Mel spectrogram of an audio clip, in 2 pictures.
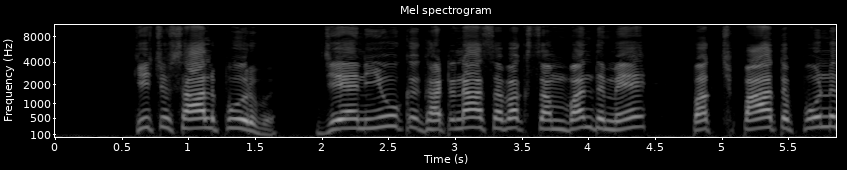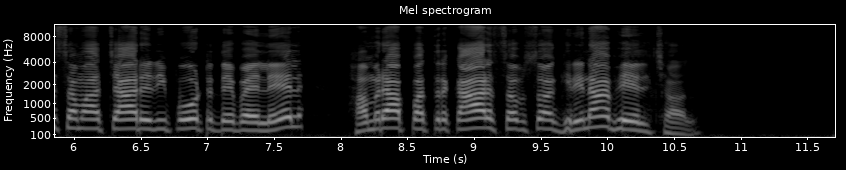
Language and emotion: Maithili, angry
